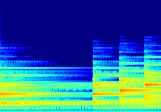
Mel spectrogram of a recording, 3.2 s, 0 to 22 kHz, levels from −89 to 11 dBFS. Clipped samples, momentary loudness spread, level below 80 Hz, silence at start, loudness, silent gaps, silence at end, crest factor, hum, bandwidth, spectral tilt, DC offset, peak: under 0.1%; 14 LU; -70 dBFS; 0 s; -18 LUFS; none; 0 s; 14 dB; none; 4.6 kHz; -6 dB/octave; 0.3%; -4 dBFS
